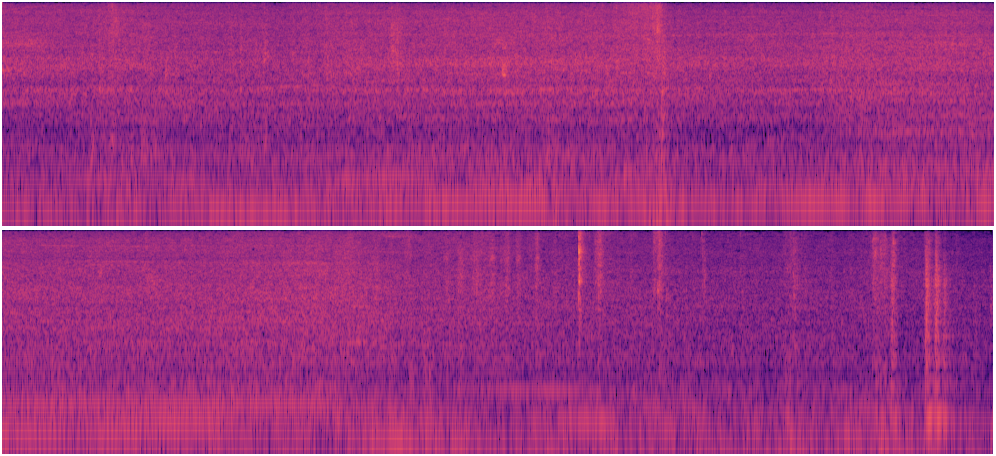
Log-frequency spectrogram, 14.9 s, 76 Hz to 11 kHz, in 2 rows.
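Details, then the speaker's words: 2009 Ford F-450 DRW 2WD diesel, 153k miles, test drive: steady low diesel drone with no clunks, squeaks or grinding; suspension and brakes sound good and it shifts through all gears perfectly. "The brakes feel good. The suspension sounds good. I'm not hearing any suspension noises or brake noises, anything like that."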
